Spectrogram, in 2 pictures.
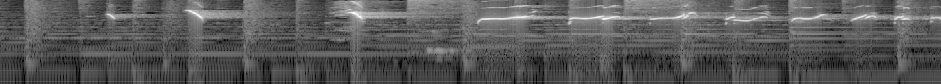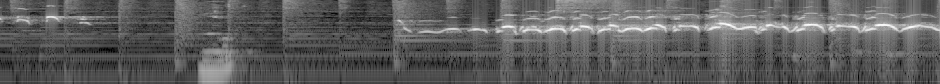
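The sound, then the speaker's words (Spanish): A person whistles a run of high, bird-like chirps and warbles that sound distant and airy, pausing briefly before breaking into a louder, fluttering trill that continues to the end. “Yo, tengo una forma de silbar que, parece que sonará lejos, ¿no?”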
